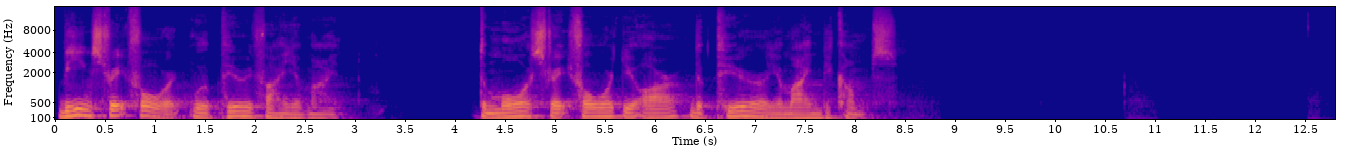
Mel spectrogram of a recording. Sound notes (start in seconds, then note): none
